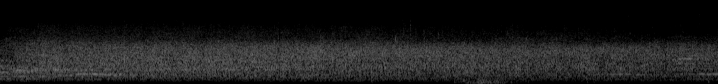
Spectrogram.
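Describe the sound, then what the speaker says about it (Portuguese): Church congregation applauding together, a steady, sustained wash of clapping that fills the room at a moderate distance and holds evenly for several seconds without letting up. "Você pode aplaudir o nome do Senhor?"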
